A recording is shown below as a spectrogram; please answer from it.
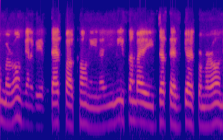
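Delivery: ordinary delivery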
